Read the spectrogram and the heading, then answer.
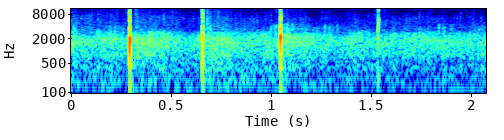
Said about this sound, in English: And I know for a fact we have some first-time guests here today. So can we just welcome them with a round of applause, thanking them for being here?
